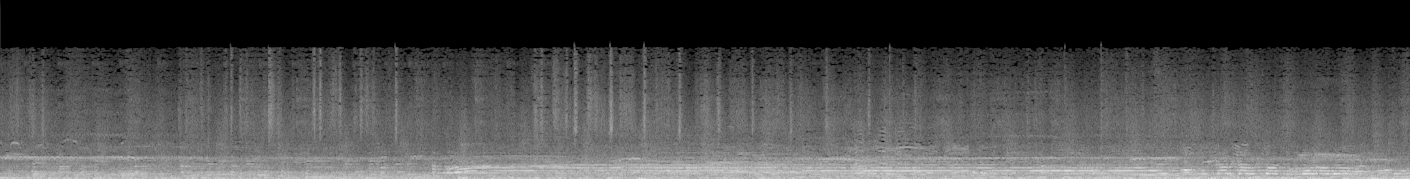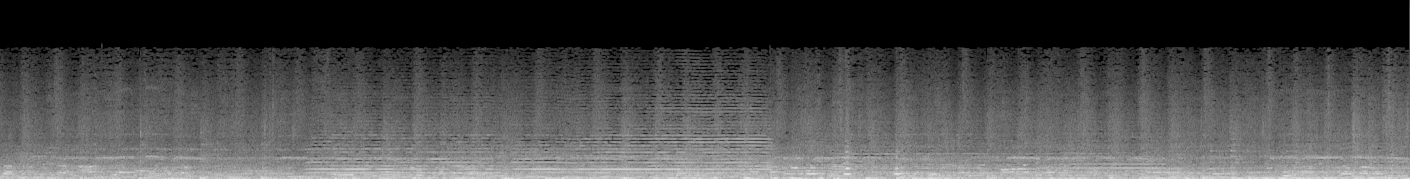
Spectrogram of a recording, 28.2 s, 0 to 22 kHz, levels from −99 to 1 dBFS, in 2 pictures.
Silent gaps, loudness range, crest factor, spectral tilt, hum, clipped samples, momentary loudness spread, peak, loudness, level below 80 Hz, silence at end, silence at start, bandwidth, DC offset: none; 4 LU; 16 dB; -6 dB/octave; none; under 0.1%; 6 LU; -2 dBFS; -19 LUFS; -38 dBFS; 0 s; 0 s; 16 kHz; under 0.1%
